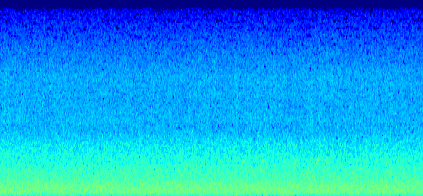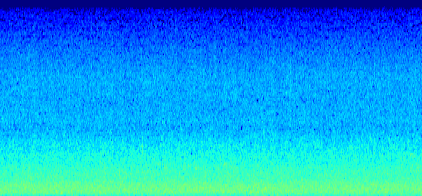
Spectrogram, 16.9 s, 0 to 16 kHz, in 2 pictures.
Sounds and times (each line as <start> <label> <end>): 0.0 river with boulders 16.9
15.2 birds sing 16.9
